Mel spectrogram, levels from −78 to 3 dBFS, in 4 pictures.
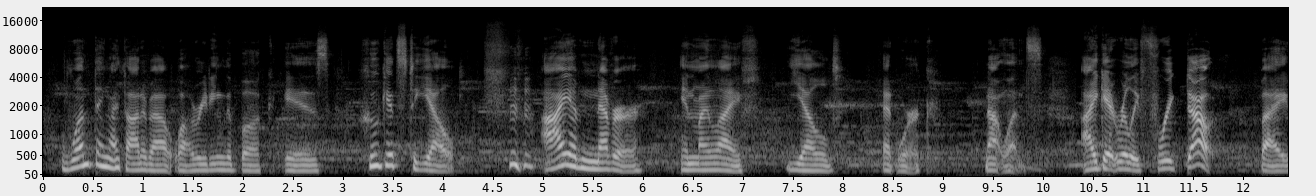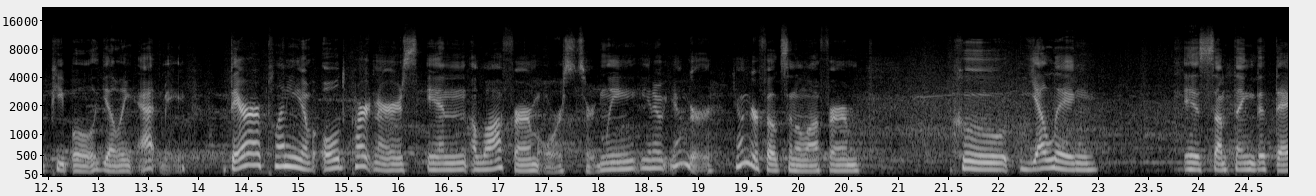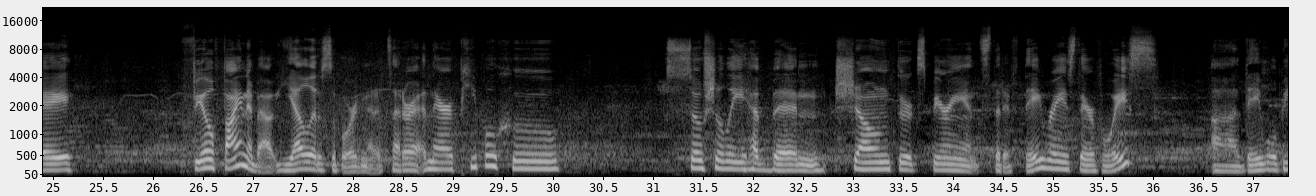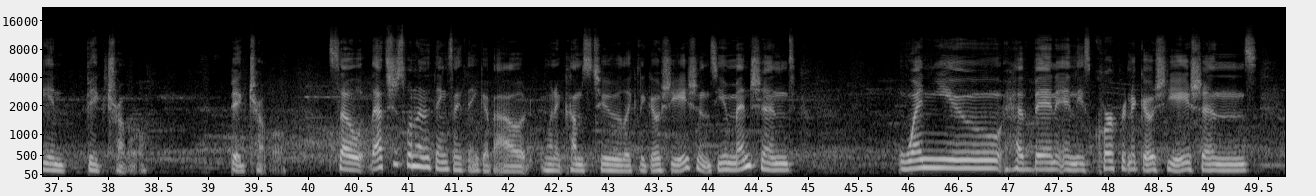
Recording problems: chatter from many people; noticeable; throughout; 15 dB below the speech

